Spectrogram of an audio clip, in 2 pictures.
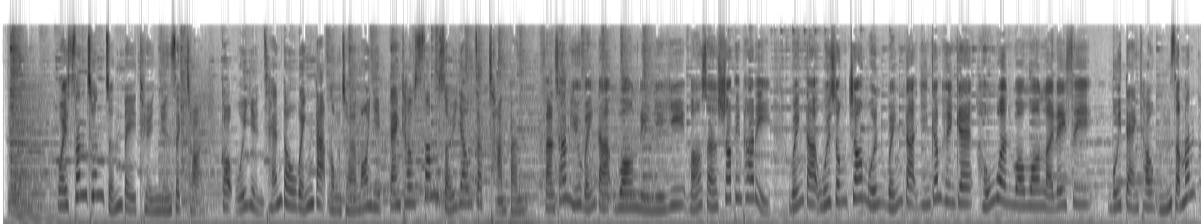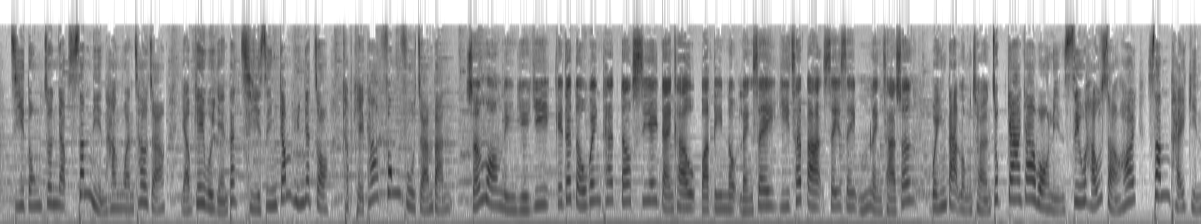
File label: radio advertisement; Wingtat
